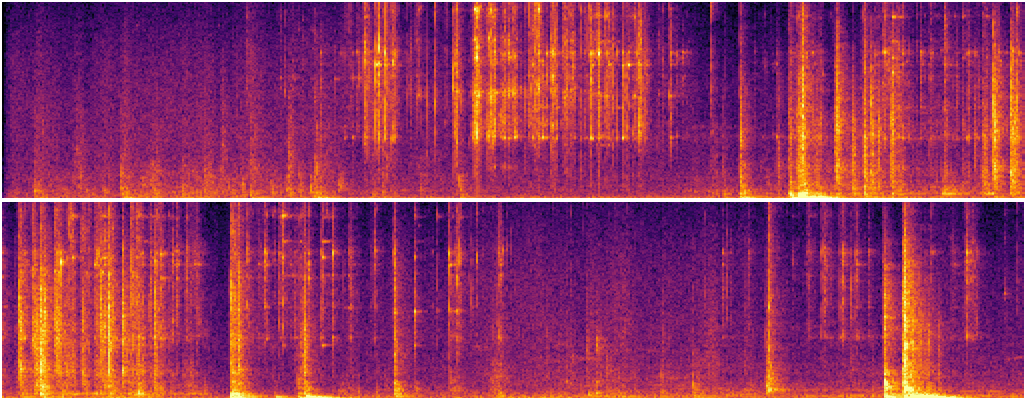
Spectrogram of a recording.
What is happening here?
I walked up to the front door while my keys were clanking. I unlocked and opened the door with my keys. I stepped inside and switched on the light. I then closed the door behind me.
